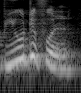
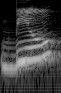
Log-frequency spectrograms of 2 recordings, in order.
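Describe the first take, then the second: First: Said in the usual way. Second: Beautiful broken into syllables. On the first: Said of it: "three syllable words". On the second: Shown as a demonstration. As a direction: split beautiful syllable by syllable, with pauses. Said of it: "learning a word by breaking them".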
